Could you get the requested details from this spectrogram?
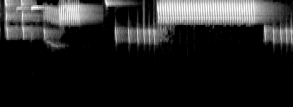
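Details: Sunbird song used as songbird training audio: high thin whistled notes, a brief fast trill, a few lower staccato chips, then a sustained rapid high-pitched trill and more short chips.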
